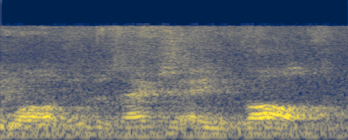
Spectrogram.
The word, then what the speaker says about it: Ewald: Ewald, it was actually Ewald, because they pronounced the W as a V.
